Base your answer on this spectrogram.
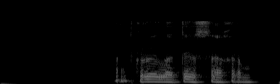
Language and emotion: Russian, neutral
